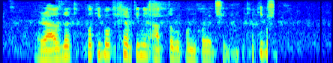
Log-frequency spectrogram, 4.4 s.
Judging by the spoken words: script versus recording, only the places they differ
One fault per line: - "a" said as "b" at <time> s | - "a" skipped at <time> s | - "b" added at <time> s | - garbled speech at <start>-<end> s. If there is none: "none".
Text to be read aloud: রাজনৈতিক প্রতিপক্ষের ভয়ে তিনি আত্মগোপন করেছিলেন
- "ভয়ে" skipped at 1.7 s
- garbled speech at 3.2-3.7 s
